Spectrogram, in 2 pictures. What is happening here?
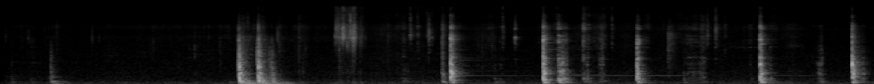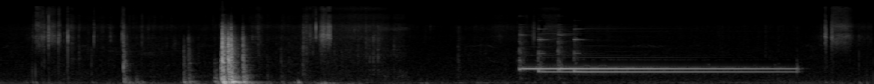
I opened and closed the wardrobe, moved some items inside, and the doorbell rang.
